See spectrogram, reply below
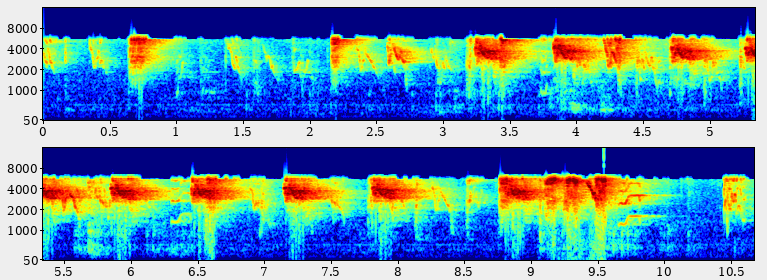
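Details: Male budgerigar wooing a female met two months before, followed by mating; soft twittering opens, then a rapid chain of loud, buzzy chirps roughly every half second, ending in a jumble of warbled notes.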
